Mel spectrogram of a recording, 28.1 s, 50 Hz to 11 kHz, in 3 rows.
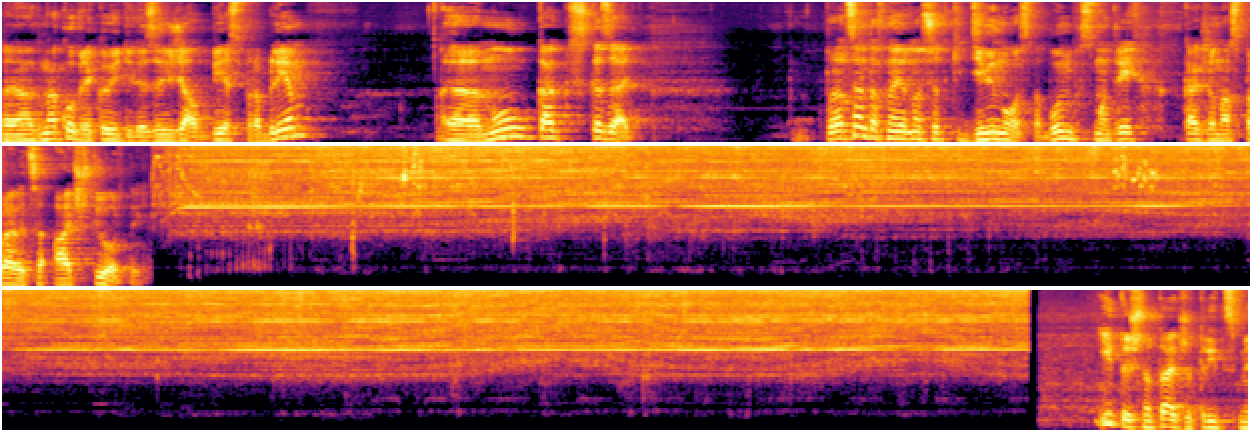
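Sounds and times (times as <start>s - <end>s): robot vacuum cleaner running: 10.5s - 27.0s.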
